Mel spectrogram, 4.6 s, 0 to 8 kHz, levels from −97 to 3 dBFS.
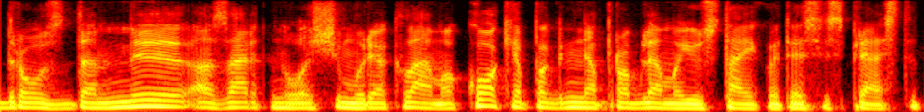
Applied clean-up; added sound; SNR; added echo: none; none; none; none.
